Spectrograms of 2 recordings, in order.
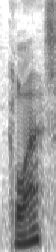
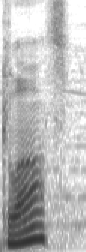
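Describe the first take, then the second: First: The word is said with a northern English accent. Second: The word is said with a southern English accent. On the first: "but to me, it's glass" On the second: "Down south, they all say glass"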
